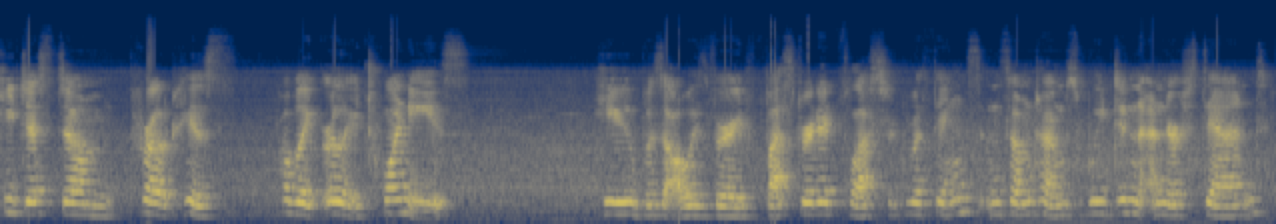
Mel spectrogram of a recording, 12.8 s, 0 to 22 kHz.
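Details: Woman with Friedreich's ataxia diagnosed in 1999 at about 30–31; speech became difficult in her late 20s, with pronouncing words growing harder; she speaks slower and pronounces carefully; ataxic dysarthria.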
